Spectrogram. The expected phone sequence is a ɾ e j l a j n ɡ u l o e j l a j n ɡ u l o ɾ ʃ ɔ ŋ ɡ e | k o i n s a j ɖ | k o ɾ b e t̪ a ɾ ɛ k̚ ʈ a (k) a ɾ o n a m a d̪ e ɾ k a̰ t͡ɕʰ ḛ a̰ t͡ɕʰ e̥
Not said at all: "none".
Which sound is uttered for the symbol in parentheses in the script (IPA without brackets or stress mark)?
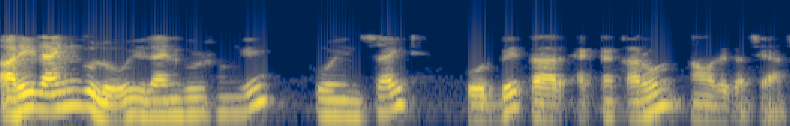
k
